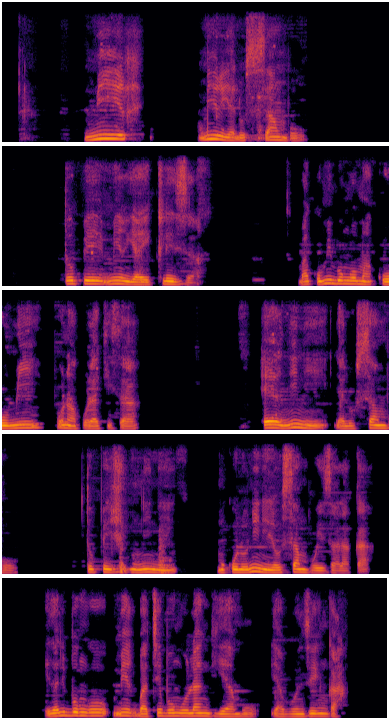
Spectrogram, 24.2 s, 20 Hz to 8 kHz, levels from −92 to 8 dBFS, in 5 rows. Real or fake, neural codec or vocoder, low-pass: real; none; 7.2 kHz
